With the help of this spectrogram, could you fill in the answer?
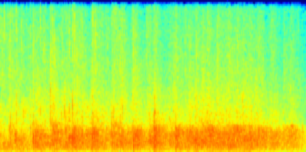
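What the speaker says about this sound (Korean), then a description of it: "큰 박수로 맞아주세요." A seated audience at a Korean book concert claps steadily and warmly to welcome a psychology professor onto the stage, a dense, sustained round of applause that tapers slightly near the end.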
